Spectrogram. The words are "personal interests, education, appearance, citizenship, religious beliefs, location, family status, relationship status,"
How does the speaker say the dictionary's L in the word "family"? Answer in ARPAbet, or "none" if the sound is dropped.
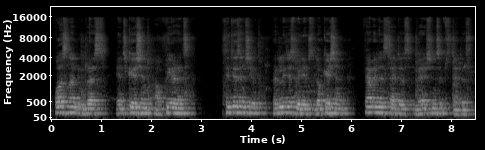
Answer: N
